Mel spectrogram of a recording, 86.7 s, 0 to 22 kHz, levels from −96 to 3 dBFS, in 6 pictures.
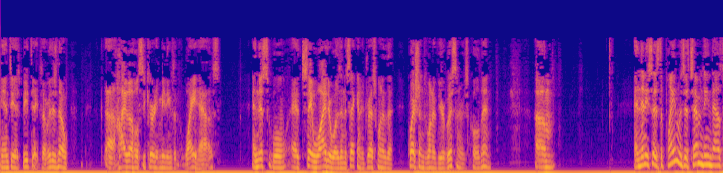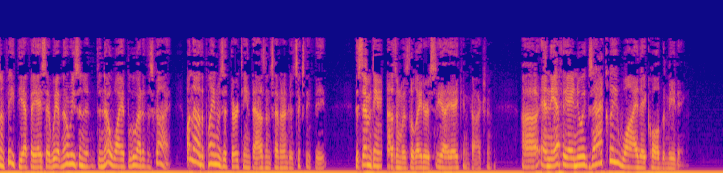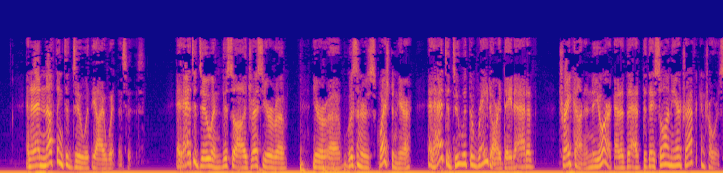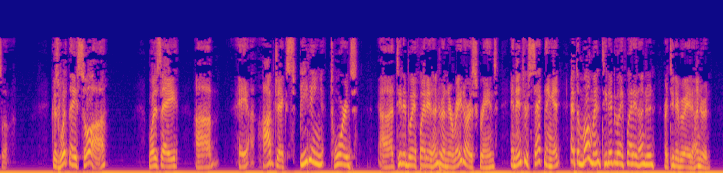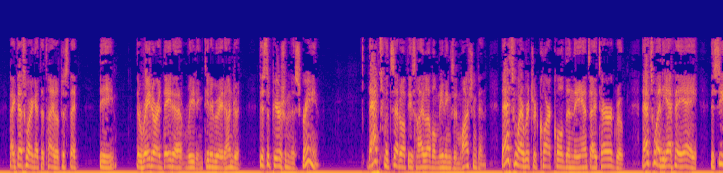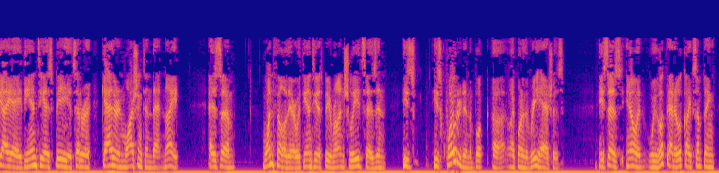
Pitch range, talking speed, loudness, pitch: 135-180 Hz, 180 wpm, -18 LUFS, 155 Hz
